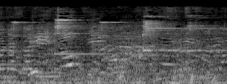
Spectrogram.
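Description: Several children talking and calling out at once, a babble of young voices with no music.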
